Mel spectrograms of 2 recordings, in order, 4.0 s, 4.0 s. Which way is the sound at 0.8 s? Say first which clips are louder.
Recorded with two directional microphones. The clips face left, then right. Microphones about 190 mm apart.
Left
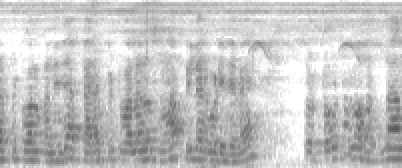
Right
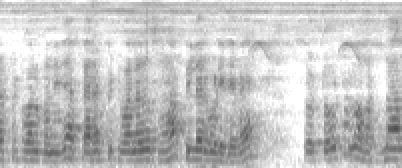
Right 5 dB; 60° right (ahead or behind).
